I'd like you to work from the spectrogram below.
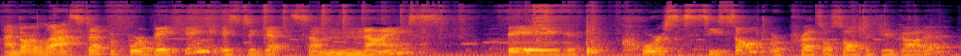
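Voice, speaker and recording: A man's voice: on the high side, very animated, measured pace, a bit bright, roomy sound, soft background music. A man hosting a casual cooking demonstration in a kitchen, upbeat and chatty, calling his viewers friends. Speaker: cooking video host.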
